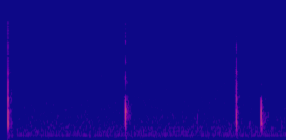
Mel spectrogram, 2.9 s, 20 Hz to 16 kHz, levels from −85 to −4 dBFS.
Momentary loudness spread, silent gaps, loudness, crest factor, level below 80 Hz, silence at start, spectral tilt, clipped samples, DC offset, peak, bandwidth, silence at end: 4 LU; none; -59 LUFS; 32 dB; under -90 dBFS; 0.05 s; -3.5 dB/octave; under 0.1%; under 0.1%; -30 dBFS; 10.5 kHz; 0 s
